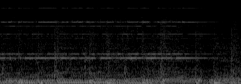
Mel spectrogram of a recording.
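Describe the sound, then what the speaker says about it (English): A telephone rings inside the video game Vampire: The Masquerade - Bloodlines, a steady electronic trill held over a dense, droning background of game ambience and music, with no talking. "Phone's ringing."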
